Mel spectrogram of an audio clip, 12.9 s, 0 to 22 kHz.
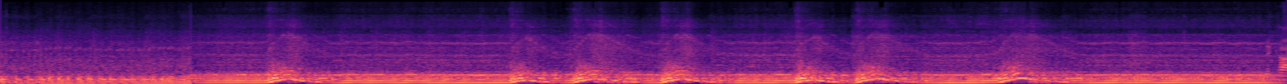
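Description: A loud 2005 Yamaha R1 sport motorcycle engine idles close by and is revved repeatedly, with sharp rising and falling blips in a steady rhythm.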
